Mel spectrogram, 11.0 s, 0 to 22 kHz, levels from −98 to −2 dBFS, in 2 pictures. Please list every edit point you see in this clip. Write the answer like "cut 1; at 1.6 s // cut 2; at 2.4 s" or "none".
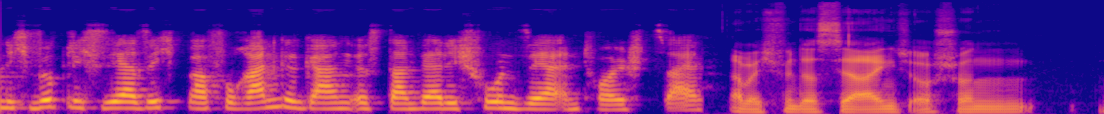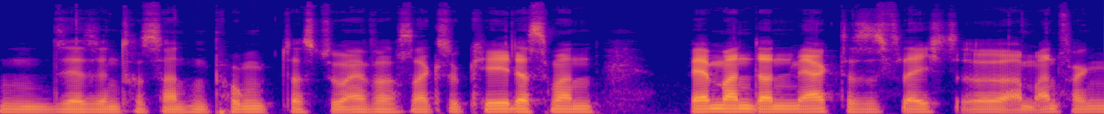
cut 1; at 3.5 s

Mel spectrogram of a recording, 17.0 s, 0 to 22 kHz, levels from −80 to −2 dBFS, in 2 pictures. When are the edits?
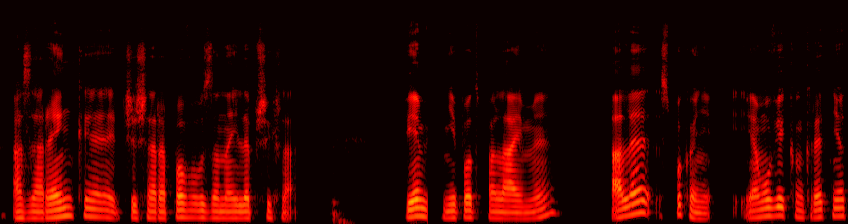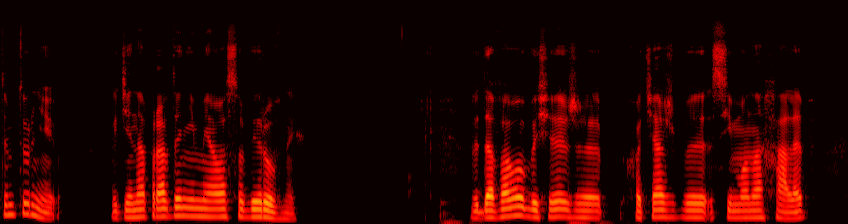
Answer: cut 1; at 4.3 s

